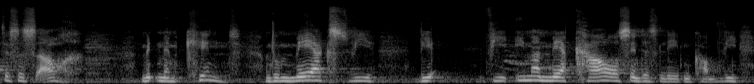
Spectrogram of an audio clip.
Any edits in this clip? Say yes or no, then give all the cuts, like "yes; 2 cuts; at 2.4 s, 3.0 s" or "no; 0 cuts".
no; 0 cuts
